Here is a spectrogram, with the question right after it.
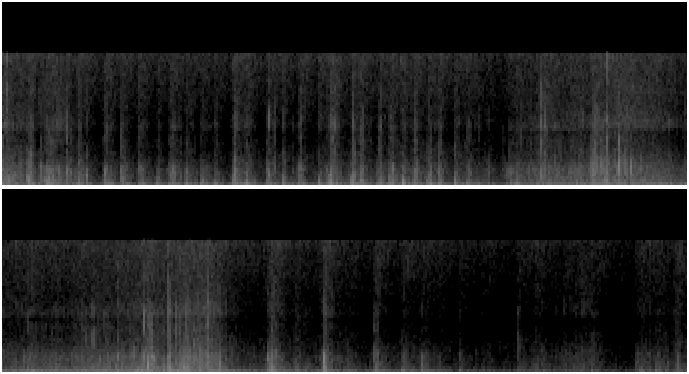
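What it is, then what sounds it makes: Faux fur pillow. Fingers scratch and pat the fur surface of a grey faux fur stuffed cushion. The result is a quiet, soft stream of brushy scratching with quick muffled pats in an irregular rhythm and a bright hiss over it. It swells into a fuller rustle in the middle, then thins out toward the end.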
